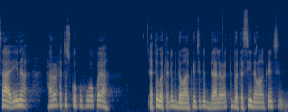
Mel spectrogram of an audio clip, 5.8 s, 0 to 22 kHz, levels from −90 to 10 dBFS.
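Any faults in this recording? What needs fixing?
A bit error spike occurs at 4.45 s in this speech recording, heard as one sharp tick that has nothing to do with the surrounding sound. A single sample jumps to about -31 dBFS and then returns, which is what happens when one bit flips in memory or on a digital link: the value leaps by a power of two for an instant, spreading a brief click across the whole spectrum. Prevent it with error-checked storage and transfer, such as ECC memory and checksummed links.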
